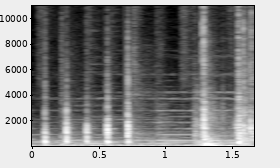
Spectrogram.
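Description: Knocking on an ex-cop's door: five quick, evenly spaced raps, then a brief pause and a couple of heavier, more muffled thuds. Fairly soft overall, with no voices.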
